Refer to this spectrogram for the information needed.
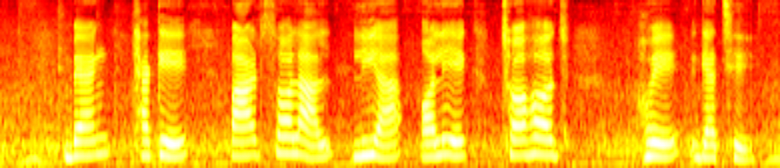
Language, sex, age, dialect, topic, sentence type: Bengali, female, 36-40, Jharkhandi, banking, statement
